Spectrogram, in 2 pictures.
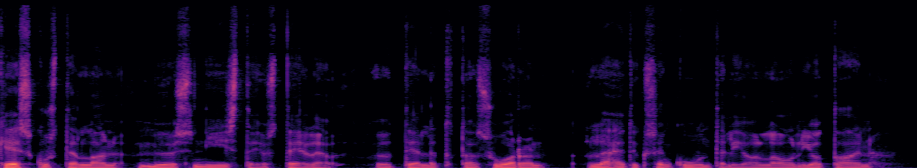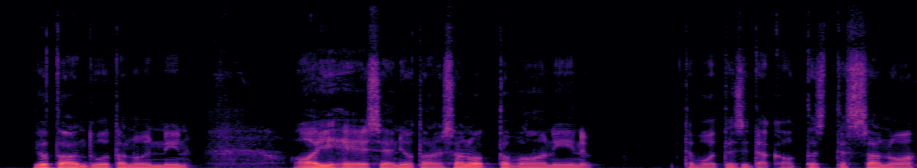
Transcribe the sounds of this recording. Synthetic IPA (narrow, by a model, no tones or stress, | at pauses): keskust̪elːɑːnmyøsniːst̪æjost̪eilːæ | t̪eælːæt̪ot̪ɑsuorɑn | læɦet̪ykseŋkuːnt̪elioilːɑonjot̪ɑin | jot̪ɑint̪uot̪ɑnoinːiːn | ɑiheːseːnjot̪ɑinsɑnot̪ːɑʋɑːniːn | t̪eʋoit̪ːesit̪ækɑut̪ːɑsi̥t̪ːessɑno̞ɑ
